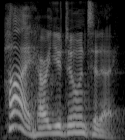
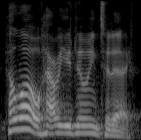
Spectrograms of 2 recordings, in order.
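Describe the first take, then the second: First: It sounds really interested, with eyebrows raised. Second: It sounds pleasant but plain, eyebrows not raised.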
